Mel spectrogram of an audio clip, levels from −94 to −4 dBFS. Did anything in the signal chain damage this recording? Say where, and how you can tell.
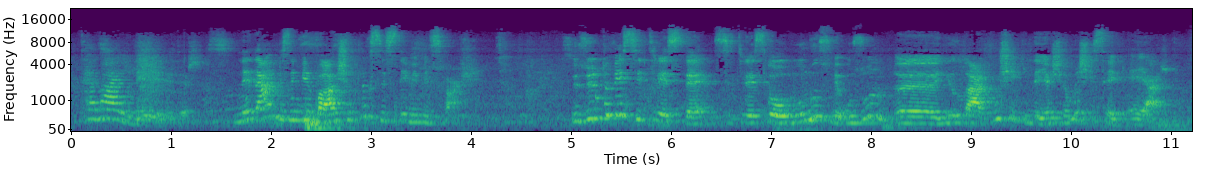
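No, nothing stood out on listening that would point to damage at any stage of the chain.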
